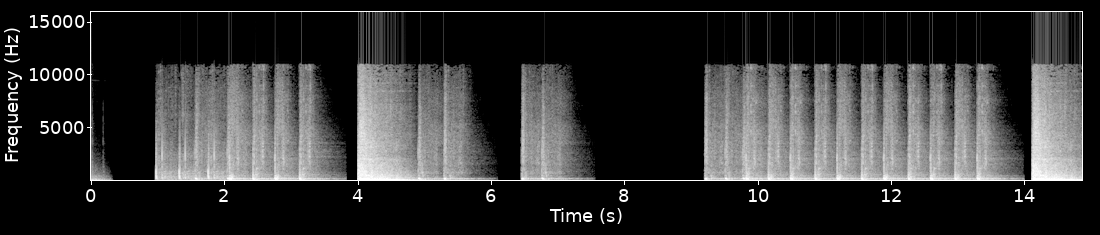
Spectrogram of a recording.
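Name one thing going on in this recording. Footsteps tread steadily across a hard floor.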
